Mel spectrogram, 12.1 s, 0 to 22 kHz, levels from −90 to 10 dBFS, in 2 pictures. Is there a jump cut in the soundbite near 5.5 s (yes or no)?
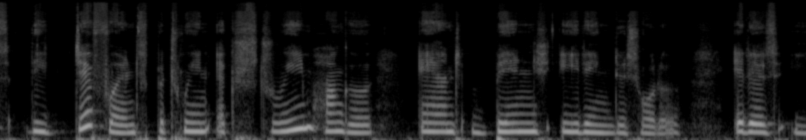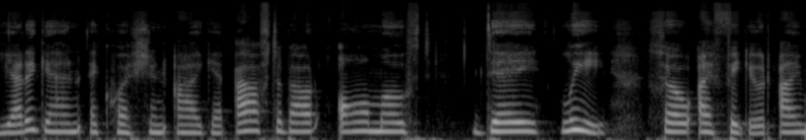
no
